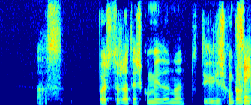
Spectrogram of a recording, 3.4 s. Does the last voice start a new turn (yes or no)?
yes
